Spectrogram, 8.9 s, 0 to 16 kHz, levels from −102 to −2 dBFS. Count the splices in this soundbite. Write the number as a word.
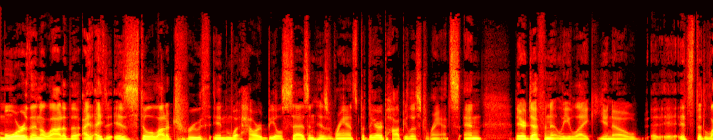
two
